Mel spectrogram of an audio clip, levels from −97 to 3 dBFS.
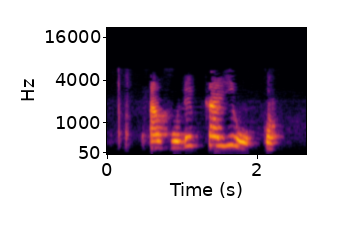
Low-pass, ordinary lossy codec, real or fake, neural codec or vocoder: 7.2 kHz; MP3, 24 kbps; fake; codec, 44.1 kHz, 3.4 kbps, Pupu-Codec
